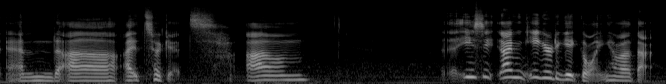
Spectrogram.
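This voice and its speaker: A woman's voice: mid-range voice, bright, forceful tone. A woman voicing a cheeky, skeptical female mage in casual, teasing improvised roleplay of a fantasy game. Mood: guarded, casual.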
